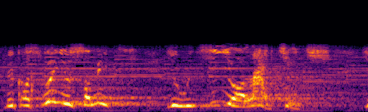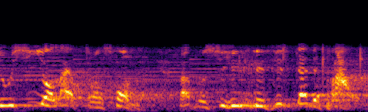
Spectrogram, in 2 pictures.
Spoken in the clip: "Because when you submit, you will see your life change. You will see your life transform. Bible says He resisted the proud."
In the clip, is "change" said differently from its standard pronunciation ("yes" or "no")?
no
